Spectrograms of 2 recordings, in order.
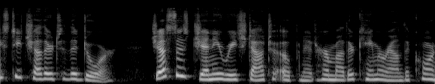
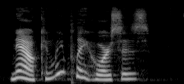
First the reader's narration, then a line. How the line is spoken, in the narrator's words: Jenny laughed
